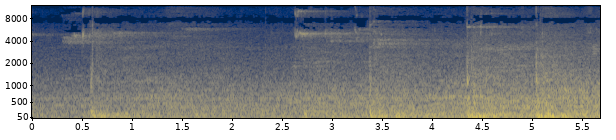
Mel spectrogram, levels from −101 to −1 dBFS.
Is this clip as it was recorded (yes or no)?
yes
